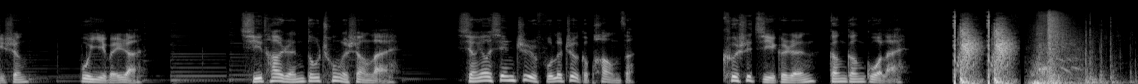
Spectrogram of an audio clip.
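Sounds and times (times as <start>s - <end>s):
speech: 0.0s - 1.5s, 2.4s - 4.0s, 4.6s - 6.4s, 7.2s - 9.1s
punches knocking people down: 9.5s - 11.3s.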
